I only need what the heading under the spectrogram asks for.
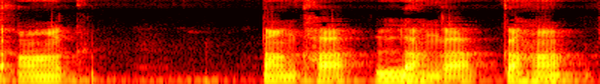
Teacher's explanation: हवा जो है मुंह और नाक दोनों से होकर बाहर निकलती है तो वहां पर अनुनासिक होता है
